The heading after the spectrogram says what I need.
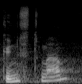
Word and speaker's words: Kunstmaan: about uh kman CMS bundles uh also it's pronounced kman uh quite a hard word for most of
